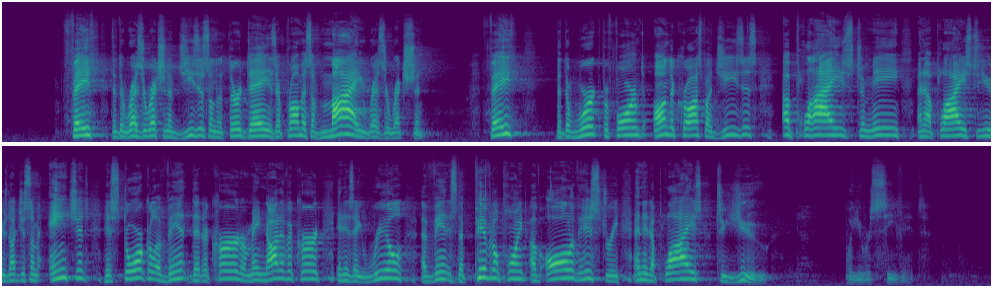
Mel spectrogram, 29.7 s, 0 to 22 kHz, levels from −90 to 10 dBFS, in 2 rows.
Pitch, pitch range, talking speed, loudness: 185 Hz, 165-210 Hz, 140 wpm, -25 LUFS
